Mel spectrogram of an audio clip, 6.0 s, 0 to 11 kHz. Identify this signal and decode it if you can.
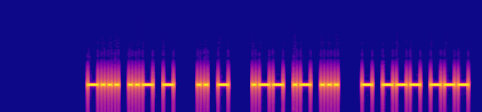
Morse code, heard as a keyed tone, about 28 wpm, 700 Hz. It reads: BUT IT WAS TOO
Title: Sets of 5 Words Encore2 28wpm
